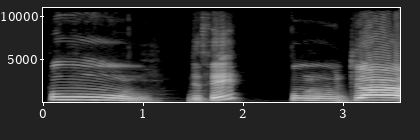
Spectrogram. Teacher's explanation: उ थोड़ा सा हम मात्रा को खींच रहे हैं बड़ा ऊ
